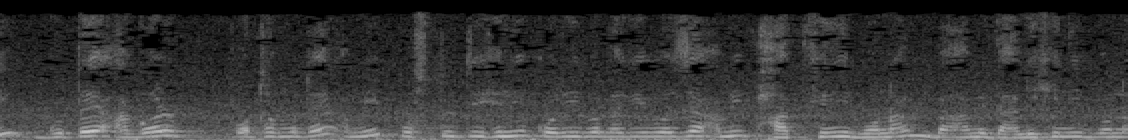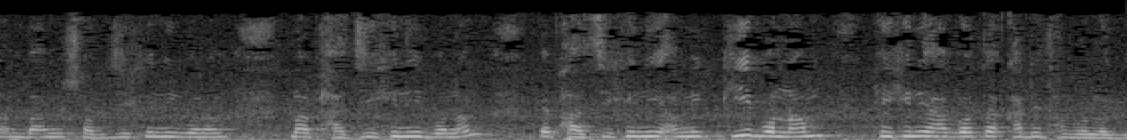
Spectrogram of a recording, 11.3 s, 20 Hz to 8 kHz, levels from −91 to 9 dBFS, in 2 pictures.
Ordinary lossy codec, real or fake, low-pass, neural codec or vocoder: MP3, 32 kbps; real; 7.2 kHz; none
